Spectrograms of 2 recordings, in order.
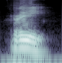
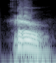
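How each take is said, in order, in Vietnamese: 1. Âm r được theo sau bởi âm i. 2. Âm r được theo sau bởi âm u. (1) "Miền Bắc Ấn Độ thì đọc là Ri" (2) "Miền Nam Ấn Độ đọc là Ru"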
